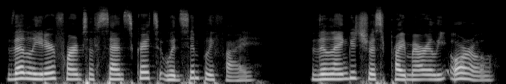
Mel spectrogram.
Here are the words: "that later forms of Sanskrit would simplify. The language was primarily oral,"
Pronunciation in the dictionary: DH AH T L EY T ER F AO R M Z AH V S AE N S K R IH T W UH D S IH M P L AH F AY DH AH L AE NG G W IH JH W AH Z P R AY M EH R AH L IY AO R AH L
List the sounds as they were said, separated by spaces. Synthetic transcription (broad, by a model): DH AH T L EY T ER F AO R M S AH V S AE N S K R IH T W UH D S IH M P L AH F AY DH AH L AE NG G W IH JH W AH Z P R AY M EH R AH L IY AO R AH L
